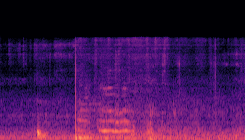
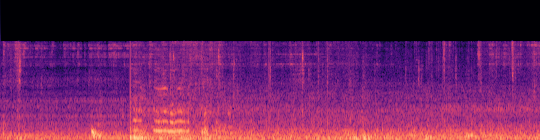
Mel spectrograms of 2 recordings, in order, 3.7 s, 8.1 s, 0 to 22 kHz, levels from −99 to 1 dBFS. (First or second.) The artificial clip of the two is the first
